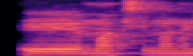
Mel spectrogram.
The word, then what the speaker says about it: Saint-Maximin: Aydın'dan hızlıca bir de maximan geçeyim yani Maxi yazdırmış formasına Maxi diyen var Maxima doğru okunuşu Maxima da diyebilirsiniz Maxi diyelim ya da ben maximan demeyi seviyorum makim diyelim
